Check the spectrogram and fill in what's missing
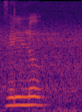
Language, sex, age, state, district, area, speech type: Telugu, female, 18-30, Andhra Pradesh, Visakhapatnam, rural, read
